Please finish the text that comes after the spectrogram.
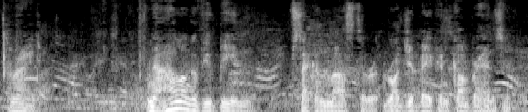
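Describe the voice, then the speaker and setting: A man's voice: rumbling low, lively intonation, moderate pace, crowd noise. An actor playing a brusque, probing and sardonic male police inspector.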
